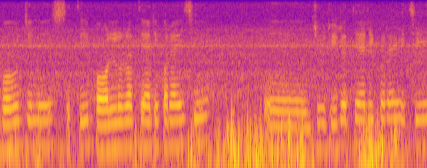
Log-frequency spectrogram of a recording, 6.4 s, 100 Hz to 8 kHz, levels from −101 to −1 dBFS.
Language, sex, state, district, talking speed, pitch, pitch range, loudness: Odia, female, Odisha, Sambalpur, 105 wpm, 170 Hz, 165-175 Hz, -18 LUFS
